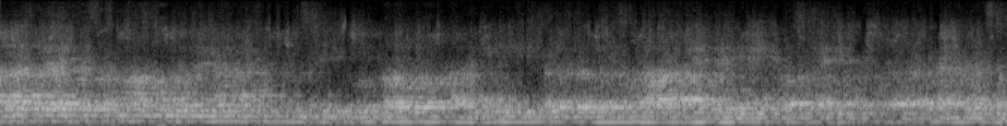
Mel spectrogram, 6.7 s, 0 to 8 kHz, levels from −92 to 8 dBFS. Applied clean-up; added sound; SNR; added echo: neural separator model SepFormer DNS4.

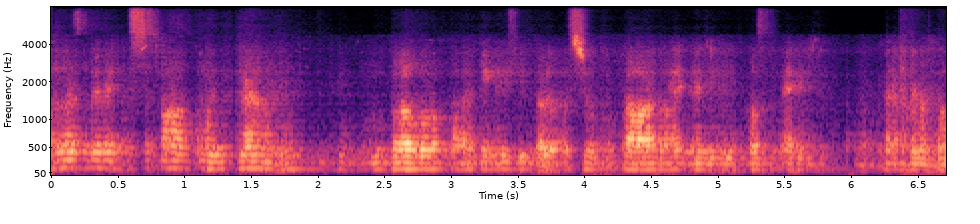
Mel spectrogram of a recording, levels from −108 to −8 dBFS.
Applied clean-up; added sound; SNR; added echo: neural mask model DeepFilterNet 3.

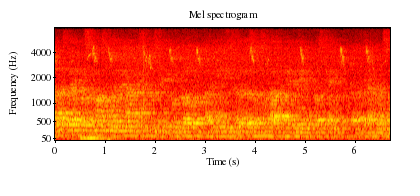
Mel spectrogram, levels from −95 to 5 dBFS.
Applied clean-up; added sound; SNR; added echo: none; Bird; 9 dB; reverberation time 2.2 s.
